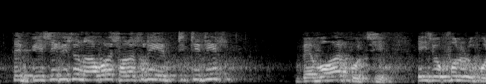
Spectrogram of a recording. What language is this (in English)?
Bangla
